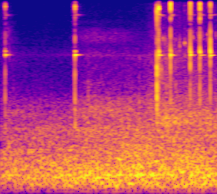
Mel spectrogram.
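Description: Spinning reel being cranked against a hooked fish over a steady hiss, with light metallic clicks: one about a second in and a quick run of them near the end.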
